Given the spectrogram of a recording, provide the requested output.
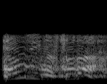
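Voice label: Japanese damaged engine mood med; War Thunder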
